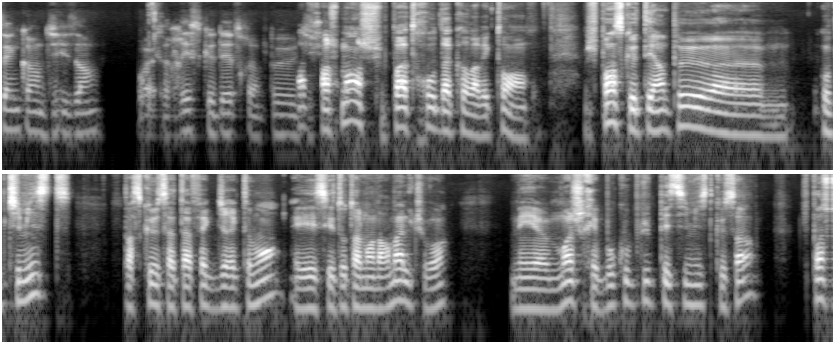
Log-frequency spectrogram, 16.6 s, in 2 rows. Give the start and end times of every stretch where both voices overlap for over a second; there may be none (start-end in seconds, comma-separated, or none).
none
